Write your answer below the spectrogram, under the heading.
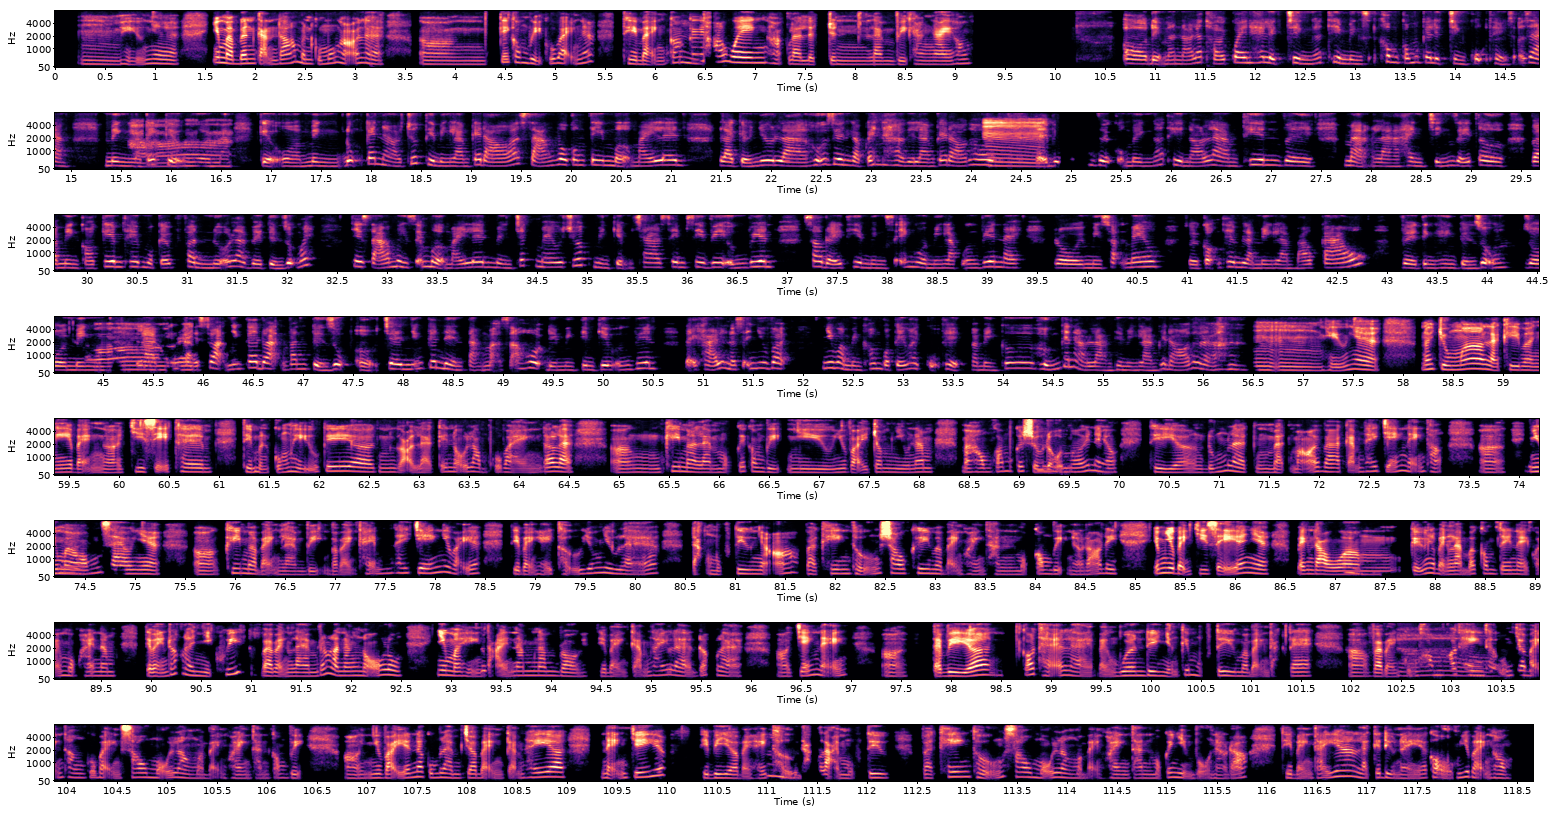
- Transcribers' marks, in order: tapping; other background noise; laughing while speaking: "cái nào"; unintelligible speech; in English: "C-V"; chuckle; unintelligible speech
- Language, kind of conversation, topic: Vietnamese, advice, Làm sao tôi có thể tìm thấy giá trị trong công việc nhàm chán hằng ngày?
